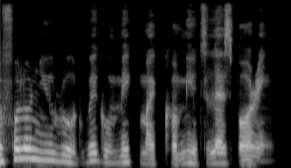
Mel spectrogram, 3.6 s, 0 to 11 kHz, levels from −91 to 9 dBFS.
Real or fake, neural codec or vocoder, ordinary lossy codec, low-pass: real; none; none; 9.9 kHz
